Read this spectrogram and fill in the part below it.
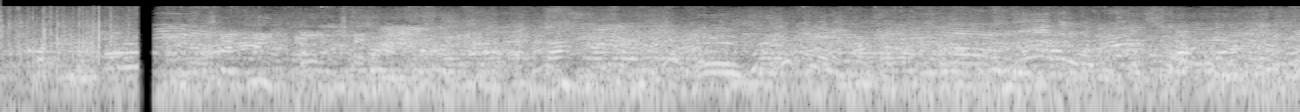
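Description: A large outdoor crowd of men, women and children chatters with many voices.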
